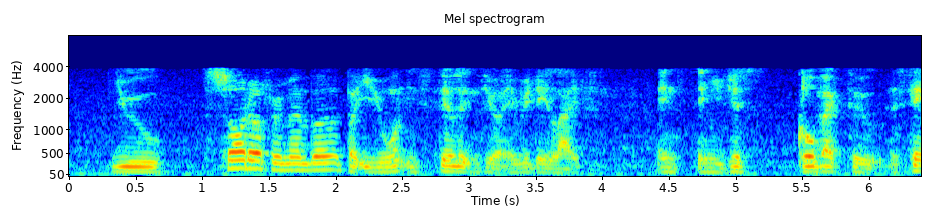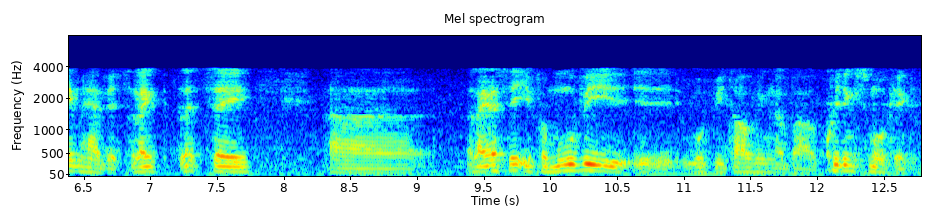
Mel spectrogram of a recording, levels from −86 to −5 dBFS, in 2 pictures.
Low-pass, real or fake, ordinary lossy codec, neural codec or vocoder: 7.2 kHz; real; AAC, 16 kbps; none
